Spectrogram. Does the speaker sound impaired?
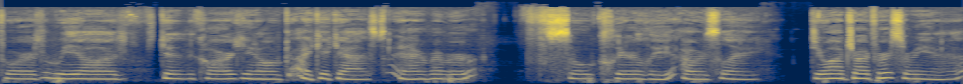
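Yes: tracheostomy; tracheostomy connected to ventilator, paralysis after accident, breathing affected; voice lost at first, spelled on communication board, voice later regained, cuff inflated at night stops talking.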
